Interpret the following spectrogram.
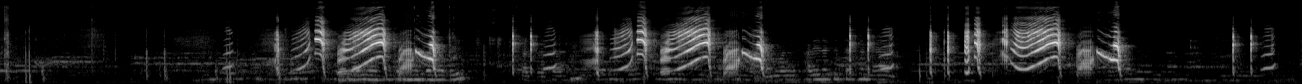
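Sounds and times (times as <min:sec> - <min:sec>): parrot chirping and squawking: 0:02.2 - 0:04.5, 0:05.1 - 0:07.8, 0:08.5 - 0:11.3.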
